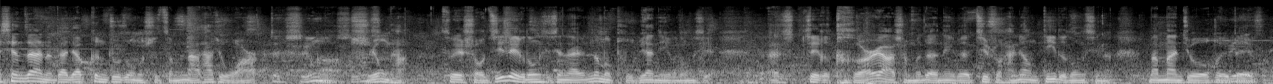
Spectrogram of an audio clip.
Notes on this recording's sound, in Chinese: 现场·MacworldAsia2014。一年一度的Macworld iWorld Asia大会已经举行了第四届啦。在大会现场制作了一期关于Macworld大会的节目。We got a new Macworld Asia Expo in Beijing in August, the 4th one.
